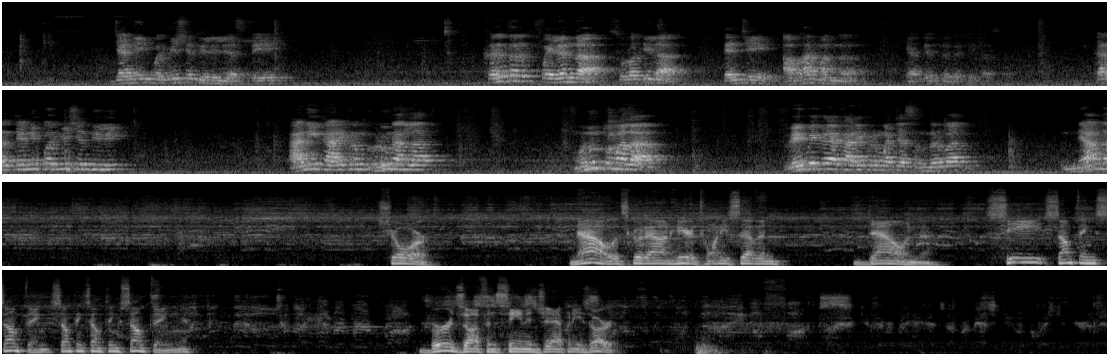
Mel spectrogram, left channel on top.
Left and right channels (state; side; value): different; both; correlation 0.00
